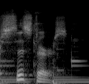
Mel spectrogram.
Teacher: the first s is pronounced with a s sound while the final s is pronounced with a z sound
